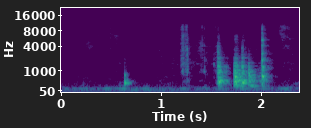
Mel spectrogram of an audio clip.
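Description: Quiet handling sounds of a quilted fabric potholder being flipped over and laid flat on a table: a few short rustles and scrapes, the loudest just before the end.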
